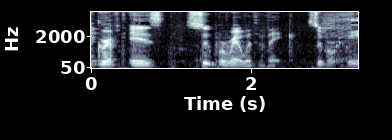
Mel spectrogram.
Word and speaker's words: Vivek: First of all, it is Vivek, and it rhymes with cake. And that is how you will always know how to pronounce that man's name.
